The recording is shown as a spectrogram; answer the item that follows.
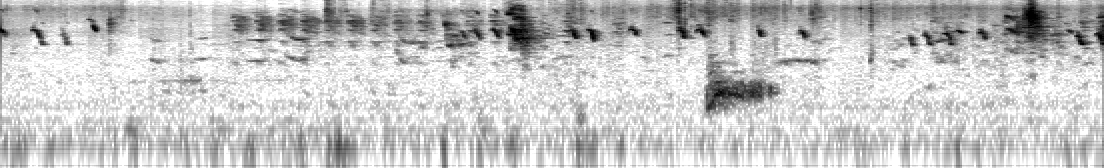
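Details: Baby chickens feeding and playing, sparse quiet high peeps in quick little series, one louder lower call midway, a calm background between the chirps.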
